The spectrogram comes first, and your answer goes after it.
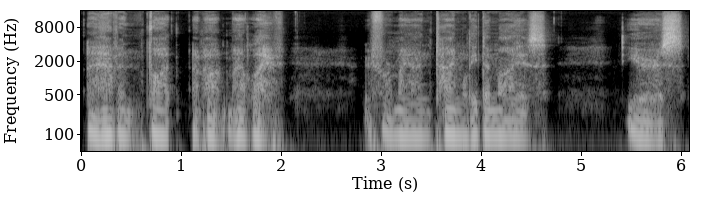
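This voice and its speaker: A man voicing a gentle, wistful ghost of a long-dead scholar in a slow, formal, breathy ASMR roleplay monologue. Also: little pitch movement, heavily acted. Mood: wistful, reflective. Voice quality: low, breathy, husky. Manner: slow, deliberate, formal phrasing with long pauses.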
